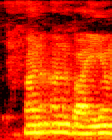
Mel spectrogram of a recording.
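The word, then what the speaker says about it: Ununbium: BI और IUM है, तो इसमें एक आई साइलेंट हो जाएगा, अन अन बाईएम हो जाएगा, तो ये हो जाएगा सिंबल में इसका UB।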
